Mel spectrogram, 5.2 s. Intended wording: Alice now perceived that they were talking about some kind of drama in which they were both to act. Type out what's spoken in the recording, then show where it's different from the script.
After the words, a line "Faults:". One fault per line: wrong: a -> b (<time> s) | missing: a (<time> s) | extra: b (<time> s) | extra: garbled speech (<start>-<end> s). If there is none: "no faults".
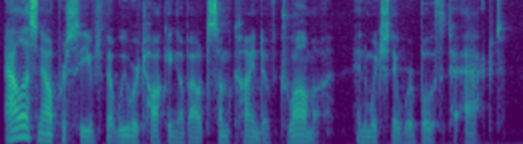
Alice now perceived that we were talking about some kind of drama in which they were both to act.
Faults:
wrong: they -> we (1.2 s)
